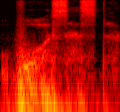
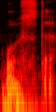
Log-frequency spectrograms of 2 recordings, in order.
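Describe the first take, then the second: First: Every letter is sounded as it is spelled. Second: It is said in a shortened form. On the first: "spelled Worcester" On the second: "it's said Worcester"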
